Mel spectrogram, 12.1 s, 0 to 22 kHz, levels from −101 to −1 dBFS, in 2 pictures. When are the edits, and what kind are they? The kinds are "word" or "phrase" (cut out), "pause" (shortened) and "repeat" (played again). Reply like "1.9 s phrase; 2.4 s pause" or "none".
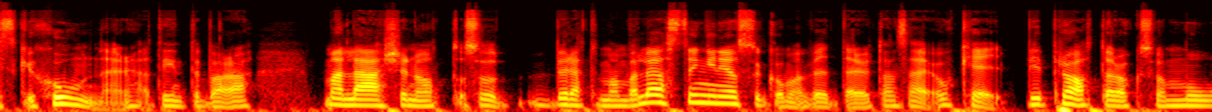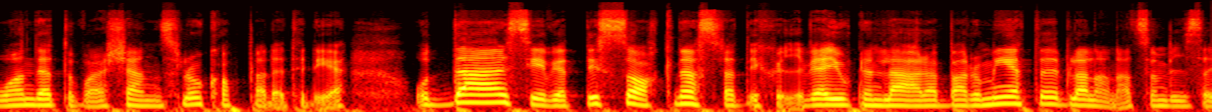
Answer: none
